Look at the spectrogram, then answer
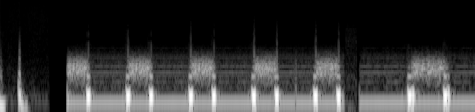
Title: Heart sounds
